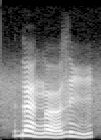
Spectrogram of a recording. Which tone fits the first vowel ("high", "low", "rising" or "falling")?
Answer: falling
